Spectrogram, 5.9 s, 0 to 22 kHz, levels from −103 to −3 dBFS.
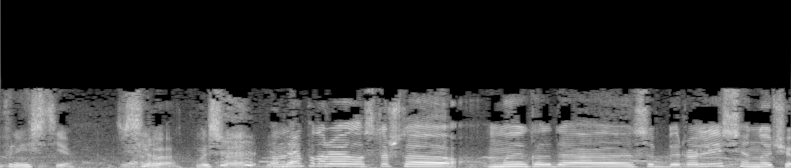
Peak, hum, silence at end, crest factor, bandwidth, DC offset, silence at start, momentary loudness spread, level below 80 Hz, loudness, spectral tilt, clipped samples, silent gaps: -6 dBFS; none; 0 s; 12 dB; 11 kHz; under 0.1%; 0 s; 6 LU; -50 dBFS; -17 LUFS; -2.5 dB/octave; under 0.1%; none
